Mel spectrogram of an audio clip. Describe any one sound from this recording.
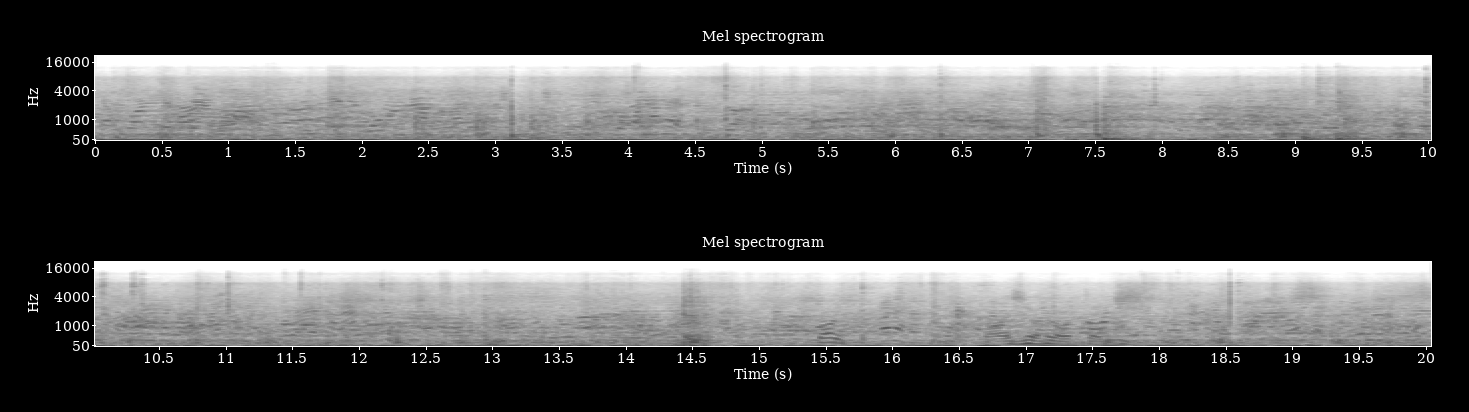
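Many people chatter in a busy market all around.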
